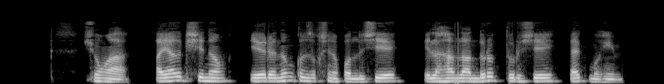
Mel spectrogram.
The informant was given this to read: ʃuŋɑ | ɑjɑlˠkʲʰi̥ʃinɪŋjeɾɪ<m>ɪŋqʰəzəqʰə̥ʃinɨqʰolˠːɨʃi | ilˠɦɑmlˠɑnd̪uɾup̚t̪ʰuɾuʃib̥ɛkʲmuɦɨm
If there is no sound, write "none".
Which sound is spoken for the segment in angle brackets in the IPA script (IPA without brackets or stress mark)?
n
